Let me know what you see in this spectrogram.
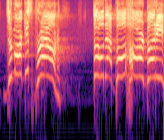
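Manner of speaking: shrill, very high, loud screaming cheer from afar. Retelling a teacher calling to a boy 200 feet away, imitating her screaming. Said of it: "she's screaming at the top of her lungs".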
